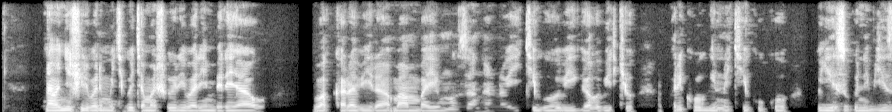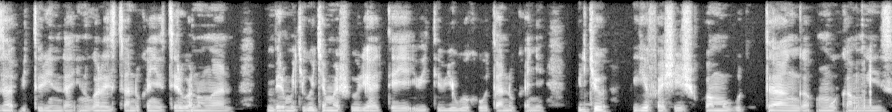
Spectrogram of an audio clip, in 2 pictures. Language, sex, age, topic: Kinyarwanda, male, 25-35, education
